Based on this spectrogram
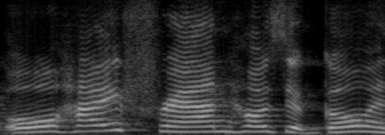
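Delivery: put-on American Midwest accent. Acting out the lady waving to her neighbor: put-on Midwest accent. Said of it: "Midwest accent I was using".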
